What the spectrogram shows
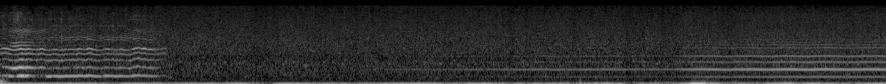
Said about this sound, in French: J'hésitais un peu à vous faire entendre le moustique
